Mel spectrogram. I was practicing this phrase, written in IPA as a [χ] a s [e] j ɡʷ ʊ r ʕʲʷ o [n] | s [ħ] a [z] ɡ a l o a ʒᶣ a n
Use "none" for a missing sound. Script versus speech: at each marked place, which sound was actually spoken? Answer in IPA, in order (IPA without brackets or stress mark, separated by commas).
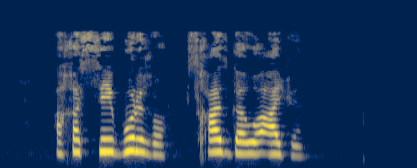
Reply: χ, e, none, χ, z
